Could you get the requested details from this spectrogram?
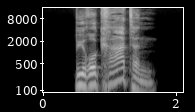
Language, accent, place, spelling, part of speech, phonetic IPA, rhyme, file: German, Germany, Berlin, Bürokraten, noun, [ˌbyʁoˈkʁaːtn̩], -aːtn̩, De-Bürokraten.ogg
- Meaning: plural of Bürokrat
